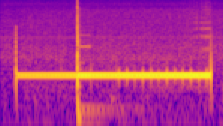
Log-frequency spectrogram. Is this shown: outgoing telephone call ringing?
yes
